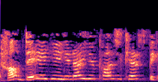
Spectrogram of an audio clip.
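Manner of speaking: high-pitched offended objection; mock indignation. Speaker voices critics scolding a pastor, high mock indignation. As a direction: imitate a scandalized churchgoer protesting.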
